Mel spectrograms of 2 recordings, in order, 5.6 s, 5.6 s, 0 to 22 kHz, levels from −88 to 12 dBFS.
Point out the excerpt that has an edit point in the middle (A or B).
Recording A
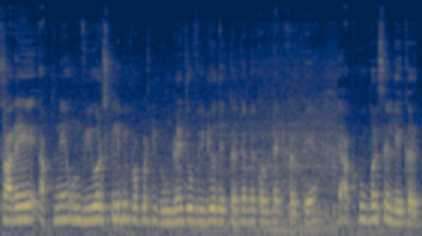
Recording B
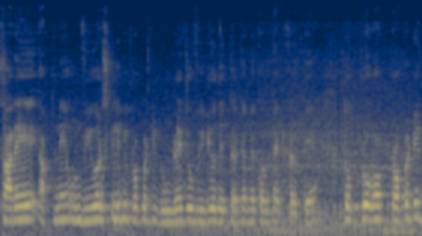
A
